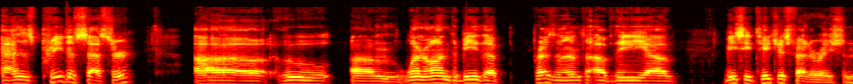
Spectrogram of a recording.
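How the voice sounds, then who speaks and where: A man speaks with a fairly low pitch and a bright, sharp tone. His pitch varies in an ordinary way. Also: fairly slow pace. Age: 70s. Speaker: former school trustee. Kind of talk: interview.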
